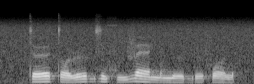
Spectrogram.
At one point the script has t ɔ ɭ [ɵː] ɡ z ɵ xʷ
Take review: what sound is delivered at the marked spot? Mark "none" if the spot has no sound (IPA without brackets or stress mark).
ɵː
